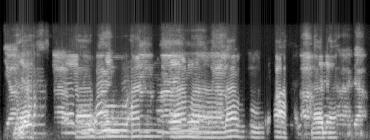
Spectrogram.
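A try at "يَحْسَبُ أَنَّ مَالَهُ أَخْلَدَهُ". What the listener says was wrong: Bu tak panjang. Yahsabu an terus. Yahsabu an terus. Bu tak ada panjang. Yahsabu an tak. Bu pendek je.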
